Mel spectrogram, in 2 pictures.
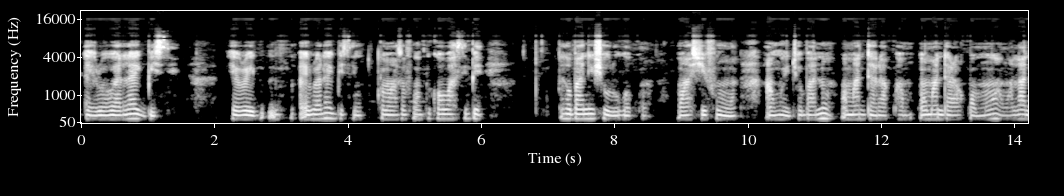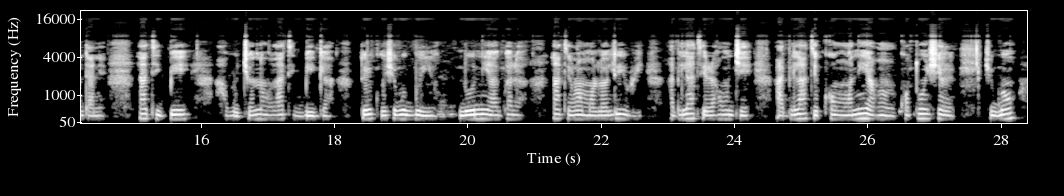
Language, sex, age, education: Yoruba, male, 30-45, primary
